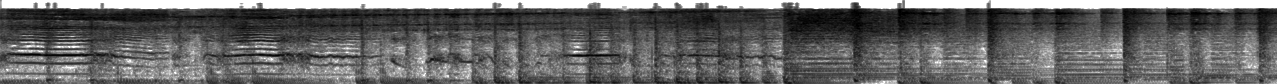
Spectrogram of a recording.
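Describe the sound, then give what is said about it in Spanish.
A newborn baby, recorded in a hospital at birth, wails in repeated rising cries near the start, layered over loud, steady music with a thumping bass line and drums that carry on to the end. “Tan perfeccionista era que se fue a un hospital a grabar el llanto de un bebé al nacer, con permiso de la madre, por supuesto.”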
